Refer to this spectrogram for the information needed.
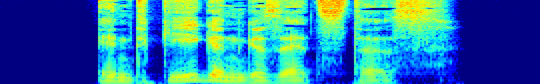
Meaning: strong/mixed nominative/accusative neuter singular of entgegengesetzt
- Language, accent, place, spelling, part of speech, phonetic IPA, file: German, Germany, Berlin, entgegengesetztes, adjective, [ɛntˈɡeːɡn̩ɡəˌzɛt͡stəs], De-entgegengesetztes.ogg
